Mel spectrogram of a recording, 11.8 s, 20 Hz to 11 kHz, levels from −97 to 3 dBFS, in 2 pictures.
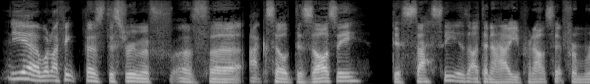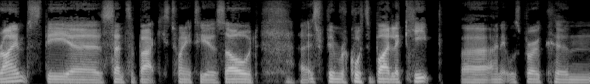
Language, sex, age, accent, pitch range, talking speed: English, male, 20-39, British, 100-120 Hz, 210 wpm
